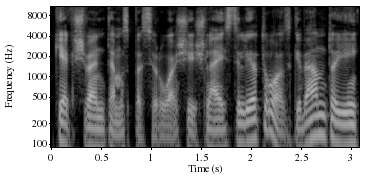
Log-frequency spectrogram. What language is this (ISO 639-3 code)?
lit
